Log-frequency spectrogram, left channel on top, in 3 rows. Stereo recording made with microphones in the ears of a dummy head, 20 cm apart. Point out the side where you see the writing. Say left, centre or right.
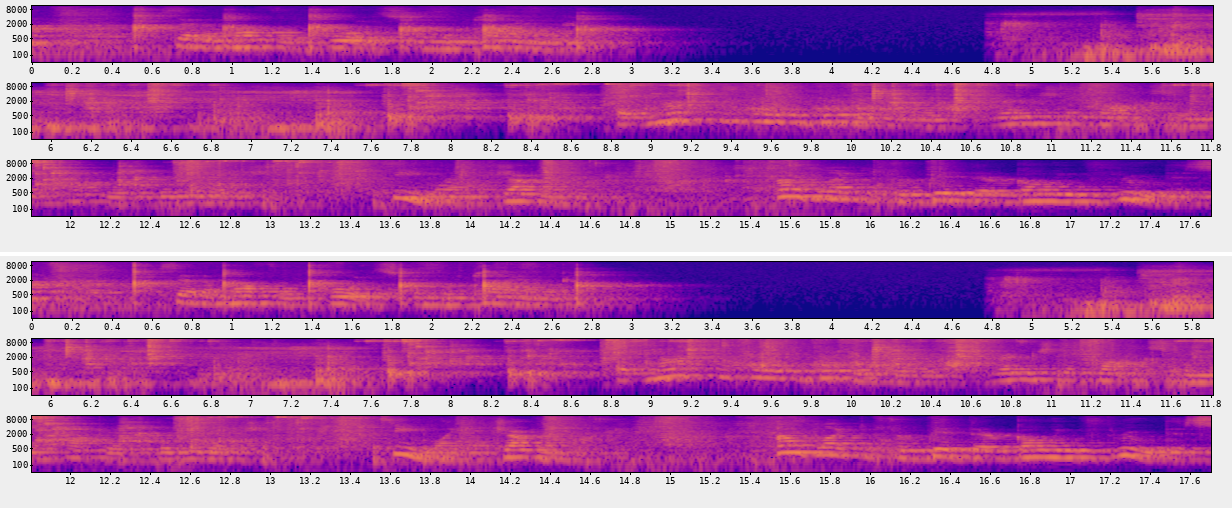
right.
